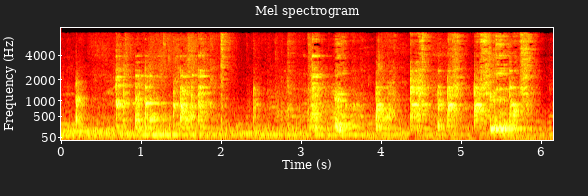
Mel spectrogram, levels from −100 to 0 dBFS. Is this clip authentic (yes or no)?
yes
